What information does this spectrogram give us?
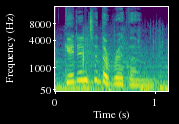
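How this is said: It is said in a put-on deep voice.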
